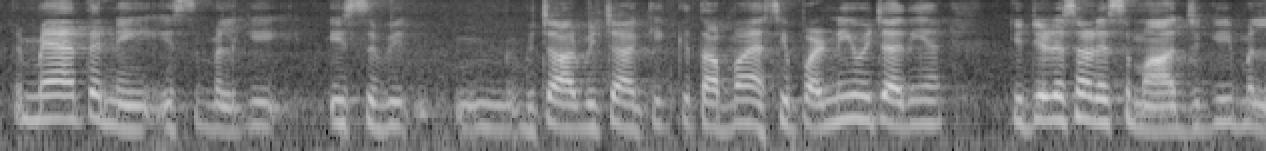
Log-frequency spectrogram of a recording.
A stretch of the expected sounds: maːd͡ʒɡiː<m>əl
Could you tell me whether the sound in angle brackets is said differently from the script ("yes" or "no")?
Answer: no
